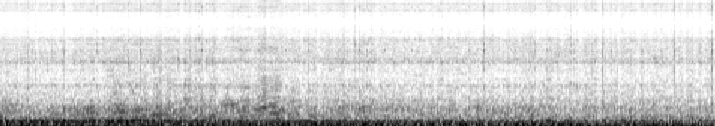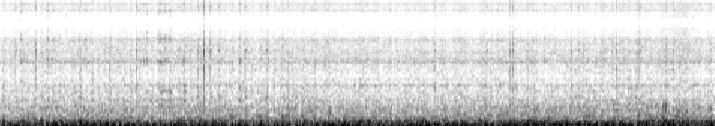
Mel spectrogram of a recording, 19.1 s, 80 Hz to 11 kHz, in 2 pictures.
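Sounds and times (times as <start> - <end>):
race car engine rumbling: 0.0 - 19.0.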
